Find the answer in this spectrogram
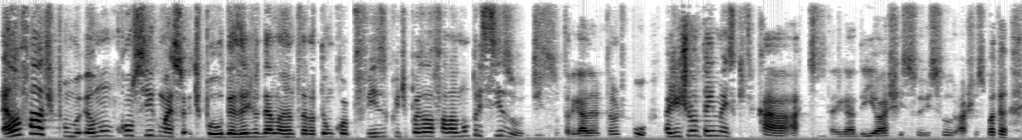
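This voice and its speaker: A man talks in a raised, projected voice at a high pitch, his pitch swinging very widely, at a very fast pace with hardly any pauses. Music plays in the background. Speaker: podcast host and editor. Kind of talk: casual chat. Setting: online call recorded via Discord.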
